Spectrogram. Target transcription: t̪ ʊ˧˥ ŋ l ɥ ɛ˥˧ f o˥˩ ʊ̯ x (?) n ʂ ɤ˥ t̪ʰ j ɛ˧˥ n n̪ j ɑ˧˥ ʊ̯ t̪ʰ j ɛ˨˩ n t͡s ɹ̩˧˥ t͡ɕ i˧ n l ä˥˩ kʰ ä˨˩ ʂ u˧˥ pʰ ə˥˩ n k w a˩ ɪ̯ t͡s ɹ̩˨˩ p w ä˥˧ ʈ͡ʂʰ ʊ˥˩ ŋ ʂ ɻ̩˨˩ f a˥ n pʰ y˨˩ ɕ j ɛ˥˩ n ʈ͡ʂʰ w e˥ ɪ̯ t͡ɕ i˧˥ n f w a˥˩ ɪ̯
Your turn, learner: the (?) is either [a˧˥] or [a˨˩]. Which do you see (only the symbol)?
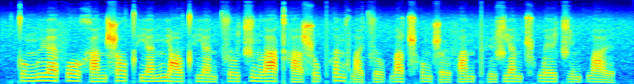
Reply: a˧˥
